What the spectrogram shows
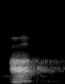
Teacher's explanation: आ बिल्कुल है, विवृत है, जिसमें पूरा मुंह खुलता है। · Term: विवृत स्वर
